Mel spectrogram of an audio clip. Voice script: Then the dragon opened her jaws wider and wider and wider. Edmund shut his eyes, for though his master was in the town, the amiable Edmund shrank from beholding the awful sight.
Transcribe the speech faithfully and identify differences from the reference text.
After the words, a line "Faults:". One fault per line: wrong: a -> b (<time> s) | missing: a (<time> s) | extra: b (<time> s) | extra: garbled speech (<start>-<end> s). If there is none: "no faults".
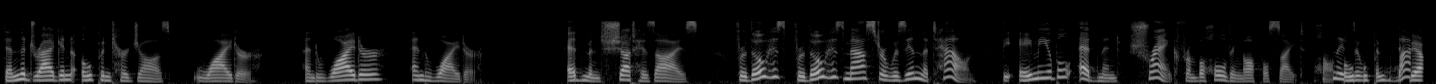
Then the dragon opened her jaws wider and wider and wider. Edmund shut his eyes, for though his for though his master was in the town, the amiable Edmund shrank from beholding awful sight. [garbled]
Faults:
extra: for though his (7.9 s)
missing: the (12.4 s)
extra: garbled speech (13.1-14.2 s)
